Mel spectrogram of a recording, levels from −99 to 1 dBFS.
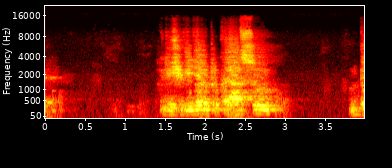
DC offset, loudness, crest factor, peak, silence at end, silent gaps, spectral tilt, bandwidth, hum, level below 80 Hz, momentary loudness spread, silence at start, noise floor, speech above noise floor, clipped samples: under 0.1%; -19 LUFS; 20 dB; -4 dBFS; 0 s; none; -3 dB/octave; 16 kHz; none; -56 dBFS; 21 LU; 0 s; -65 dBFS; 46 dB; under 0.1%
